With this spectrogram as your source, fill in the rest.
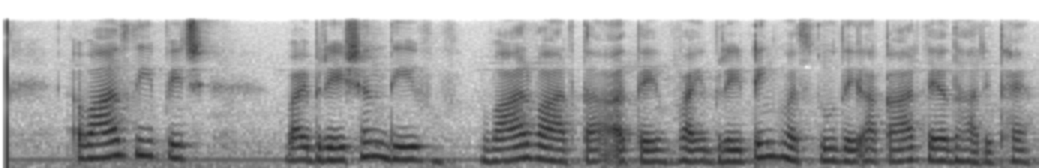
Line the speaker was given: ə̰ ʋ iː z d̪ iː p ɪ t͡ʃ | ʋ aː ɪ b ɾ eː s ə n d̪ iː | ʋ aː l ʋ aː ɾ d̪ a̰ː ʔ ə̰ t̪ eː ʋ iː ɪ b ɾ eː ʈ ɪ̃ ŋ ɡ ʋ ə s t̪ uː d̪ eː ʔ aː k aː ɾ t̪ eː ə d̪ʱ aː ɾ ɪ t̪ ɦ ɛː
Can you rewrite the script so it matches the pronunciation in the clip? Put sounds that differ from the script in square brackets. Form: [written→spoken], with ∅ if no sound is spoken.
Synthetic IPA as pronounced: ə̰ ʋ [iː→aː] z d̪ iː p ɪ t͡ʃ | ʋ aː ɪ b ɾ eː [s→ʃ] ə n d̪ iː | ʋ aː [l→ɾ] ʋ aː ɾ [d̪→t̪] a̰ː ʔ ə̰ t̪ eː ʋ [iː→aː] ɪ b ɾ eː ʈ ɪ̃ ŋ ɡ ʋ ə s t̪ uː d̪ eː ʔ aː k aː ɾ t̪ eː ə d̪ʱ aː ɾ ɪ t̪ ɦ ɛː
